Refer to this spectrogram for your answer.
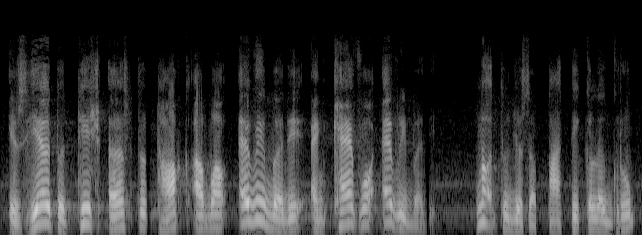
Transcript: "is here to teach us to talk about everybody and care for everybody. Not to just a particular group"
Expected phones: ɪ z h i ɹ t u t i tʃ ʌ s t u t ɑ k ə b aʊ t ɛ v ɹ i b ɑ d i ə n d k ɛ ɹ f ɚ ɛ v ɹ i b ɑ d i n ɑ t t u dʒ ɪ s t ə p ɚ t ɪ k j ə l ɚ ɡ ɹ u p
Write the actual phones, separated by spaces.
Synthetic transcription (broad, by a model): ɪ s h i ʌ t u t i tʃ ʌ s t u t ɑ k ə b aʊ t ɛ v ɹ i b ɑ d i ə n k ɛ f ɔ ɛ v ɹ i b ɑ d i n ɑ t t u dʒ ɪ s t ə p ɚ t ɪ k j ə l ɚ ɡ ɹ u p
